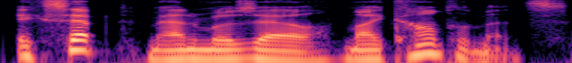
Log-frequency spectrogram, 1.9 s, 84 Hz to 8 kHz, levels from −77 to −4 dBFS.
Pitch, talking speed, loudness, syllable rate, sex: 120 Hz, 125 wpm, -20 LUFS, 6.3 syllables/s, male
